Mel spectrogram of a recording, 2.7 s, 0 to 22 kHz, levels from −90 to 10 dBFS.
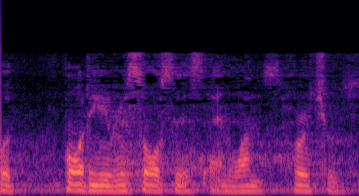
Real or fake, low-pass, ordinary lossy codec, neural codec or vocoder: fake; 7.2 kHz; MP3, 32 kbps; codec, 16 kHz, 16 kbps, FunCodec, trained on Chinese and English, 50 frames a second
